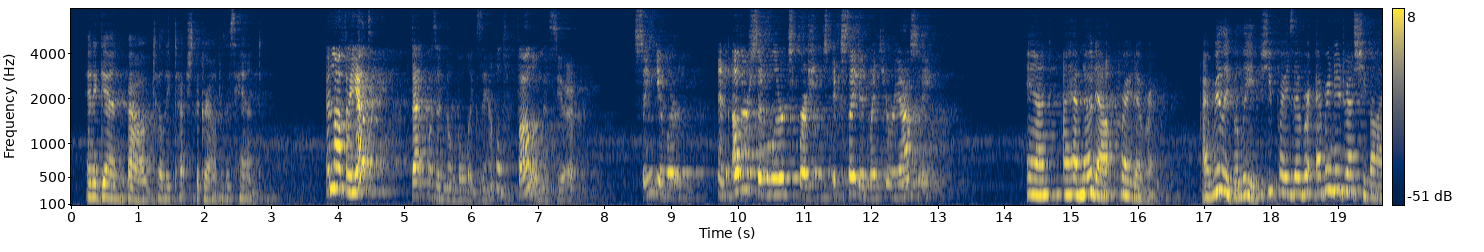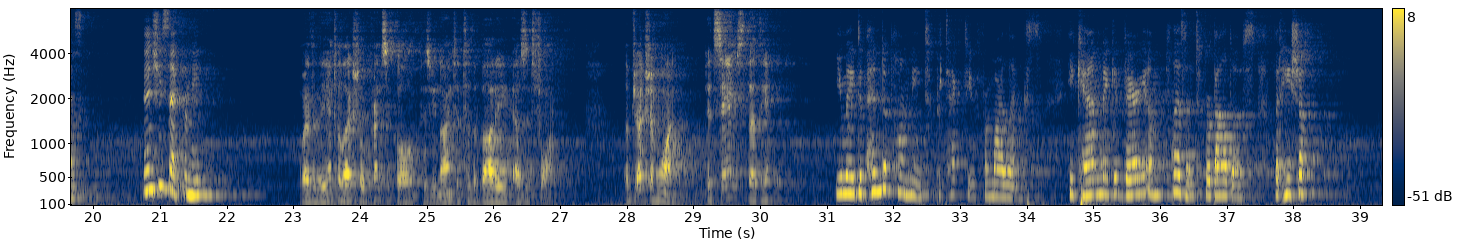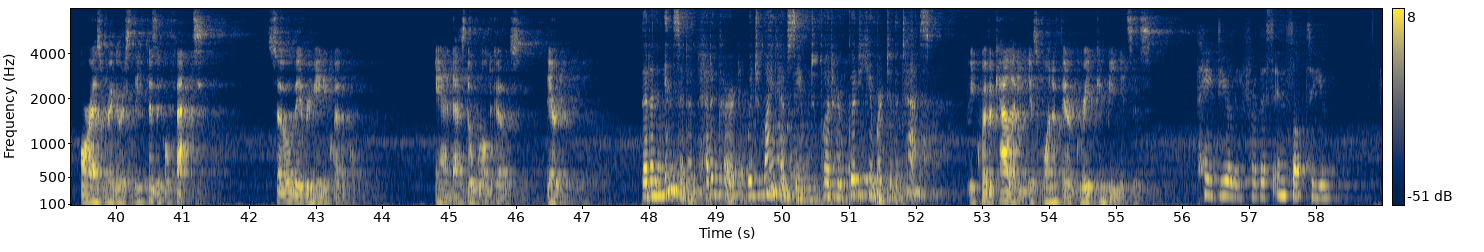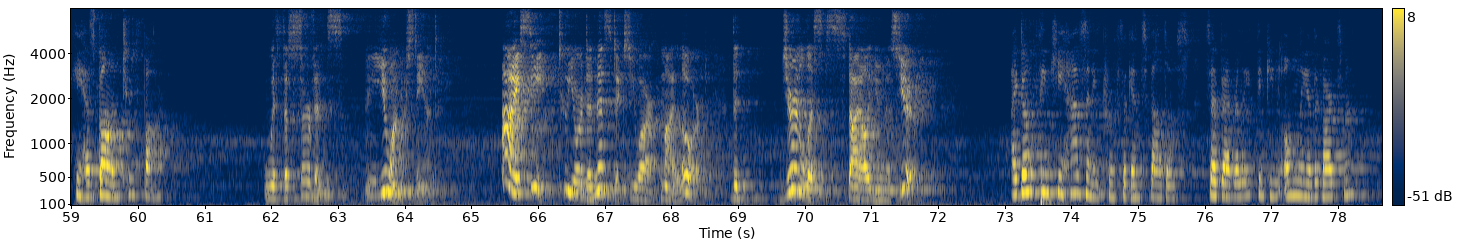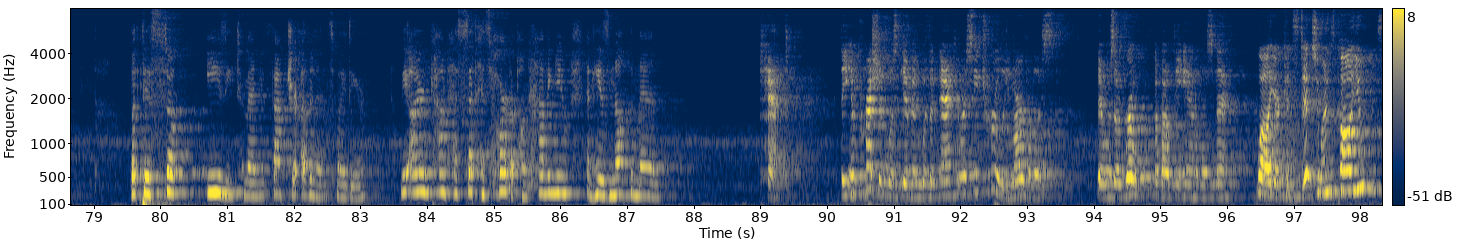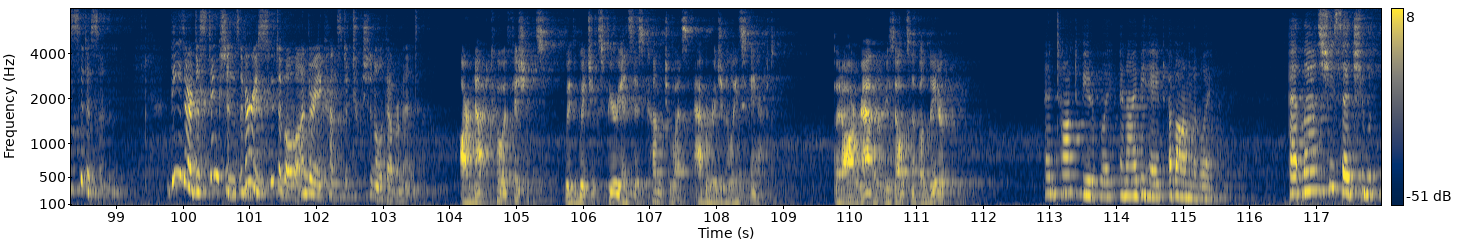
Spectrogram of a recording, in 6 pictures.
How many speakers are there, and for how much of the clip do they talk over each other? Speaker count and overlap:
8, no overlap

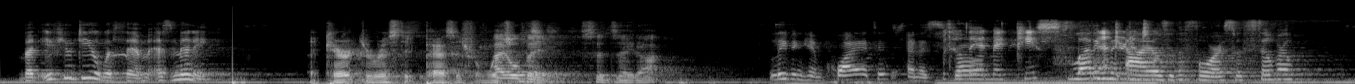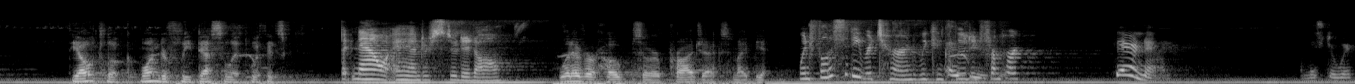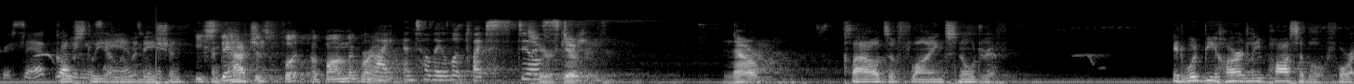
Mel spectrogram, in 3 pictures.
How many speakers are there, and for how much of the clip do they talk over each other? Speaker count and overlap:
9, about 16%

